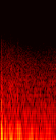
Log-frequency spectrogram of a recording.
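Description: Direct fire from units in the military video game Broken Arrow booms as a heavy low thump at the start, then fades into a rumbling decay, moderately loud, with no speech.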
